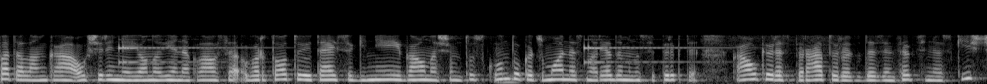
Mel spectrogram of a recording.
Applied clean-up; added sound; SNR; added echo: none; Keyboard (musical); 16 dB; none.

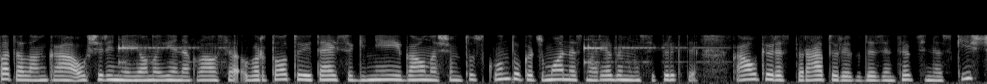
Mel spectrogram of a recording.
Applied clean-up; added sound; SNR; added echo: neural diffusion model UNIVERSE++.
